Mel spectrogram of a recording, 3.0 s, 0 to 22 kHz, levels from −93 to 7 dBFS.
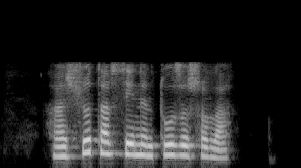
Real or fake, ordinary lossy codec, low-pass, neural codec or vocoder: fake; AAC, 48 kbps; 5.4 kHz; codec, 24 kHz, 0.9 kbps, WavTokenizer, medium speech release version 2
